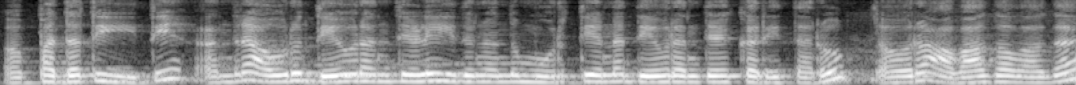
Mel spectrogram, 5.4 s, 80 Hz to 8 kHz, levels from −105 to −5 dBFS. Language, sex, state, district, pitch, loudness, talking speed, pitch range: Kannada, female, Karnataka, Bijapur, 210 Hz, -14 LUFS, 210 wpm, 200-225 Hz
